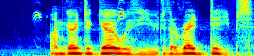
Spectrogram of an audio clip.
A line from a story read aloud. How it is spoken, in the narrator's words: said sternly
